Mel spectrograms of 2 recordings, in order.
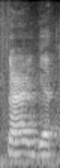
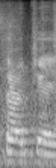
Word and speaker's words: Target: Pero sa akin, guys, Target yan. Ang iba niyan is Tarjay, the proper pronunciation.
